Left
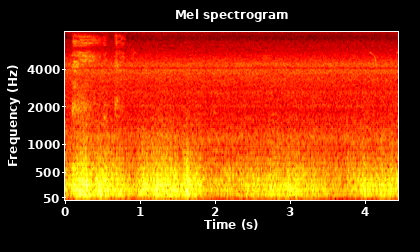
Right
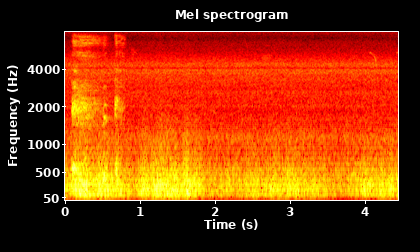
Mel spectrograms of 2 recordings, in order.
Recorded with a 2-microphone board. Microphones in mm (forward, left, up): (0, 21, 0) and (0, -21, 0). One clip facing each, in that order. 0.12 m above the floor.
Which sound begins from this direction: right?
A cough, at 0.1 s.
